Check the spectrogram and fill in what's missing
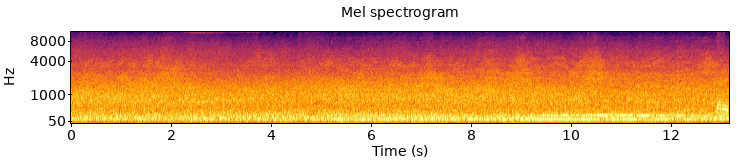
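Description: British Airways airliner at LAX accelerating down runway 25 right, a loud sustained broadband jet roar, distant and steady throughout, with a faint tonal whine rising near the end.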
